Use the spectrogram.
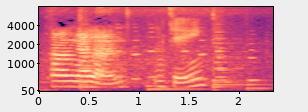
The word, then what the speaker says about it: pangalan: How do you pronounce it? Pangalan.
